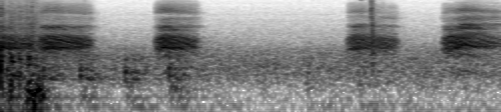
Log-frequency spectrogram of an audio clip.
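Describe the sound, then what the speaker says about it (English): Crows in The Long Dark video game give four distinct caws, spaced roughly a second apart, fairly close and clear against a faint ambient background. "We are going to be listening for crows, just like the ones we're hearing now."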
